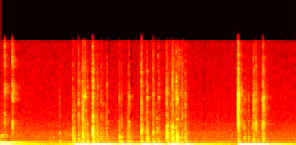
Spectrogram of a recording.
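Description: Clicking and clattering of a computer keyboard and mouse on a desk, with heavy low thumps. There is a dense run from about a second in and a short burst near the end.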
